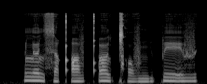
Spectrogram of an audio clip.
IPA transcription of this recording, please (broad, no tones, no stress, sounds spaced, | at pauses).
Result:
l ə l s e qʼ a v qʼ u l ǀʰ ɔ v ŋ i p e v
